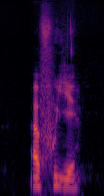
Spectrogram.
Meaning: to dig, to scour (said of a waterway)
- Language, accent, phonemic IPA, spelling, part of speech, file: French, France, /a.fu.je/, affouiller, verb, LL-Q150 (fra)-affouiller.wav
